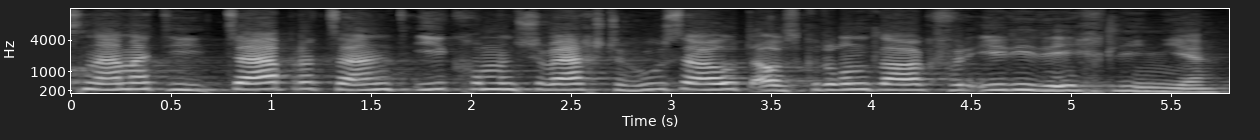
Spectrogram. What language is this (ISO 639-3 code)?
gsw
